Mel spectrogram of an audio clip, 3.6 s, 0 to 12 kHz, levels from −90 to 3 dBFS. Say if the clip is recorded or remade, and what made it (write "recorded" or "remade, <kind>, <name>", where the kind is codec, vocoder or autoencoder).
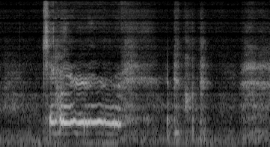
remade, codec, SNAC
